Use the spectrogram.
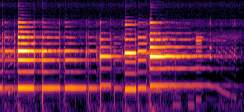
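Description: An electric guitar plays a Mixolydian lick from a solo: a quick run of crisp, clearly separated plucked notes in an uneven rhythm, ending on a held note that slides down and fades out.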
